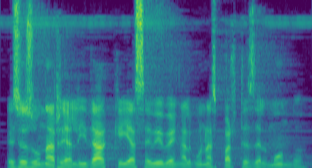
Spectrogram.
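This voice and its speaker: A man's voice: medium pitch, fairly quick, darkish tone, long reverb tail, faint music behind. A man preaching a sermon as pastor, emphatic, repeating phrases and putting questions to his congregation. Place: church hall.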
